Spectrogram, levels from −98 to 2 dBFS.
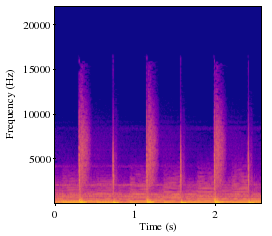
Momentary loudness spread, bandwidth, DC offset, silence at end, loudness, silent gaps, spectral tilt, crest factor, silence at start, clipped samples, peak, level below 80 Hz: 3 LU; 11.5 kHz; under 0.1%; 0 s; -20 LUFS; none; -7 dB/octave; 12 dB; 0 s; under 0.1%; -6 dBFS; -22 dBFS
